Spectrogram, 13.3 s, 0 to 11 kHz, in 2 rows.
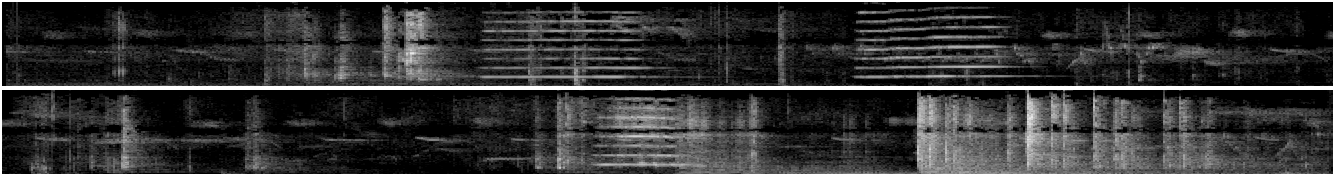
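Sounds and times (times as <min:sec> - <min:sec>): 
entrance gate noises in Londigny: 0:01.2 - 0:03.6, 0:04.2 - 0:05.2, 0:09.3 - 0:13.3.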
